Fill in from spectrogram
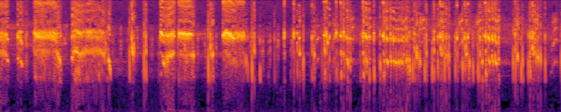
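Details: Naga Birahi lure sound for drawing swiftlets: continuous high, buzzy twittering with fast clicking pulses and short whistled notes repeated closely, forming an unbroken chattering chorus.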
